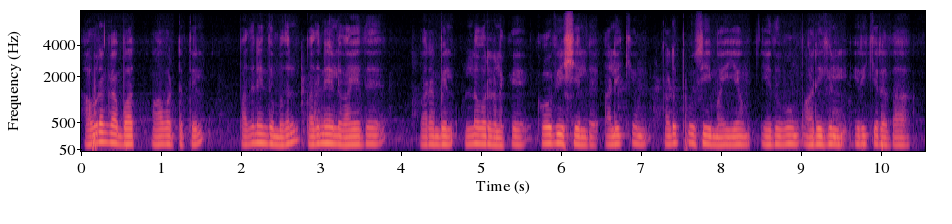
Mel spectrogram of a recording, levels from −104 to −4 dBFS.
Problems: none marked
